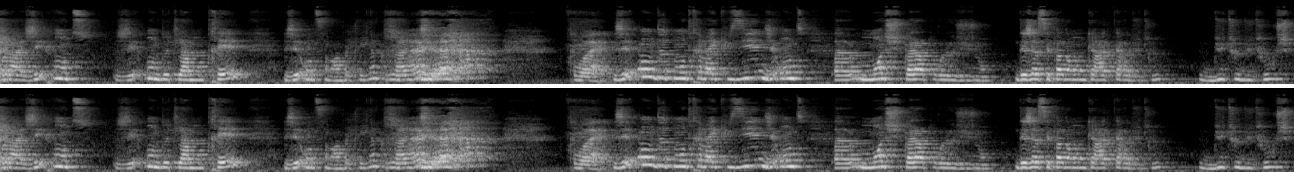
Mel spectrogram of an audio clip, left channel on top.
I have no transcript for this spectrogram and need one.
j'ai honte de te la montrer. J'ai honte, ça me rappelle quelqu'un. Ouais. J'ai honte de te montrer ma cuisine, j'ai honte. Moi, je suis pas là pour le jugement. Déjà, c'est pas dans mon caractère du tout. Du tout. Je suis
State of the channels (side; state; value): both; identical; correlation 1.00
